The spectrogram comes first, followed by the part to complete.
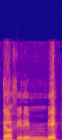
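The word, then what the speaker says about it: كَافِرٍ بِهِ: Bih awalnya kafirin Bih karena dia ganti suara nunnya kafirin Bih diganti dengan huruf mim kemudian ketika kita melafalkan ini kafirim Bih itu sebenarnya ada dua cara baca yang pertama dengan idbaak yang kedua dengan suara furjah tapi kita mengambil yang idbaak saja yaitu bibir kita tertutup dengan rapat kafirim Bih kemudian dan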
